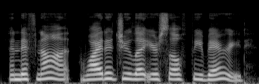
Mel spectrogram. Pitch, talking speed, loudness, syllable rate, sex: 230 Hz, 230 wpm, -18 LUFS, 5.1 syllables/s, female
